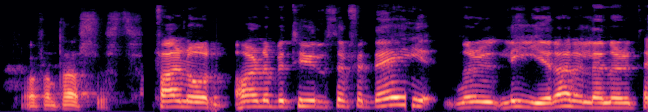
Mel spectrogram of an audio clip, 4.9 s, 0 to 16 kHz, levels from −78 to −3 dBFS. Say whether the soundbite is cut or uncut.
cut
